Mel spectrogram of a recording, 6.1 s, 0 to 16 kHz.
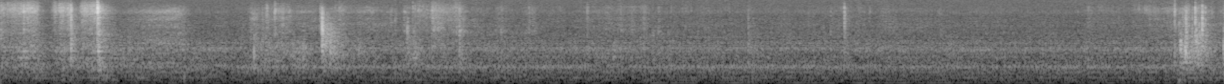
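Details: HP LaserJet P2055 reassembled after full disassembly, printing a test run: quiet steady whir with soft paper-feed rustles and brief clicks. A little smoke was noted earlier. Normal printing.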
